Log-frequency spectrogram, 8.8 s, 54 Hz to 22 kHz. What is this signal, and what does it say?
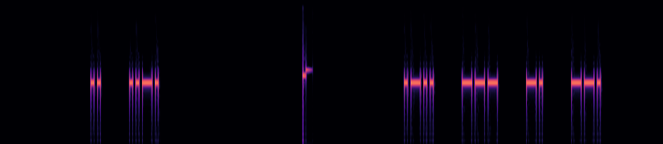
Morse code, heard as a keyed tone, about 28 wpm, spaced as for 16 wpm, 700 Hz. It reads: IF LONG
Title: 3x Character Spacing - Top 100 Words - 28wpm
